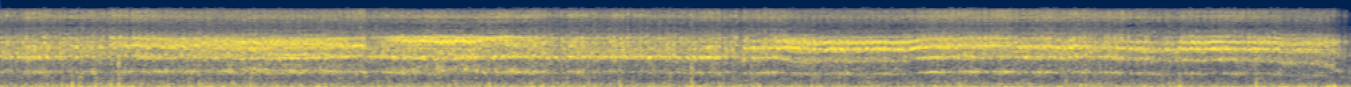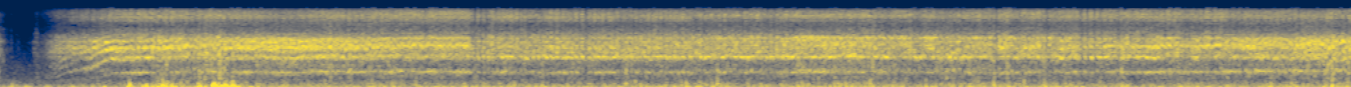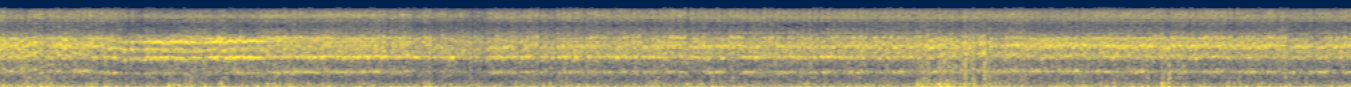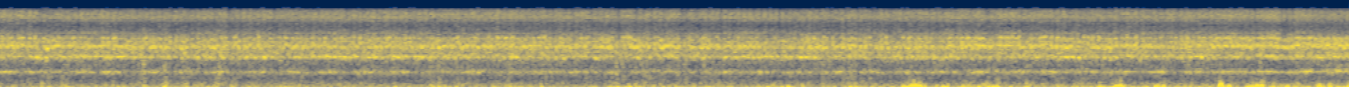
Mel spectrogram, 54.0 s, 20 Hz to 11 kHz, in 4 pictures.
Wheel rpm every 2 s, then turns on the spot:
160, 160, 160, 160, 140, 150, 110, 110, 160, 160, 160, 160, 160, 160, 150, 160, 160, 160, 160, 160, 160, 160, 160, 160, 160, 160, 160.
none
